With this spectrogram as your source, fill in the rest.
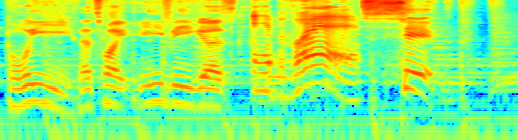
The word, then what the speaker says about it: V: Never said V in Japanese, it's pronounced Bui.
